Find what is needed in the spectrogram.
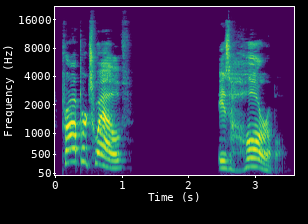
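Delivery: put-on high, loud, drawn-out Irish accent; big mock Irish accent, pitched high. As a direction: declare it in a hammed-up Irish accent. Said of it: "I'm gonna say it in my real accent".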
